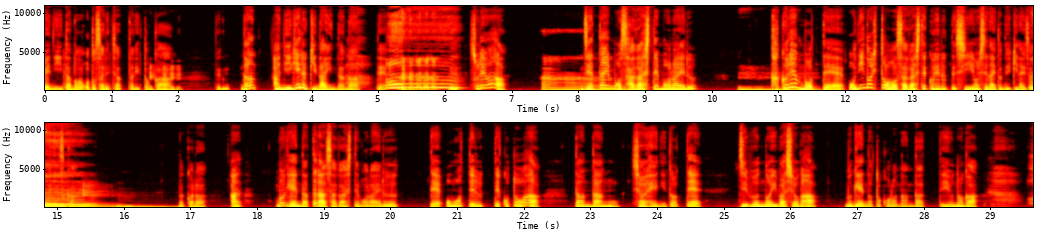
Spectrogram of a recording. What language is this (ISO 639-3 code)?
jpn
